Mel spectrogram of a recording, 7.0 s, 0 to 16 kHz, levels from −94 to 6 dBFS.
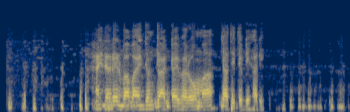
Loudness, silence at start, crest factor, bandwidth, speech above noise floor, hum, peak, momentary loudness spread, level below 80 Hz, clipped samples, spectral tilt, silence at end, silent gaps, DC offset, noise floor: -15 LUFS; 0.15 s; 16 dB; 7 kHz; 30 dB; none; -2 dBFS; 18 LU; -50 dBFS; under 0.1%; -8.5 dB/octave; 0.15 s; none; under 0.1%; -44 dBFS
